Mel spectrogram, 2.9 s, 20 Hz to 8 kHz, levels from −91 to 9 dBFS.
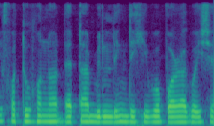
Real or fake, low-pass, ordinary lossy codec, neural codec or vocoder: fake; 7.2 kHz; none; codec, 16 kHz, 2 kbps, X-Codec, WavLM features, trained on Multilingual LibriSpeech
